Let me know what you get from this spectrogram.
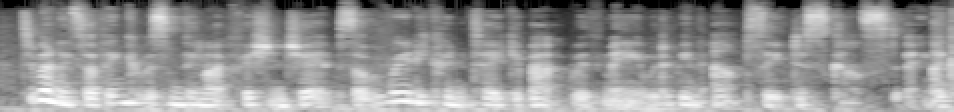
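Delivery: ordinary talk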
